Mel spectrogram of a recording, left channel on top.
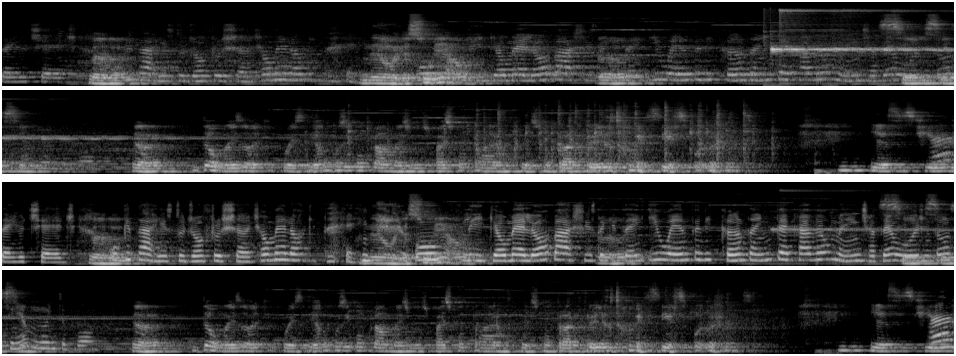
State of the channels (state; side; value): normal; both; correlation 0.57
